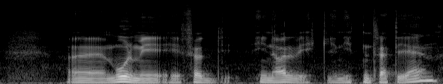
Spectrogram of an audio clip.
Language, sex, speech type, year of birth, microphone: Norwegian, male, spontaneous, 1969, Shure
